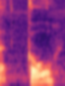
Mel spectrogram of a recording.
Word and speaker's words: cu: short for no cucumber but see you is pronounced a go in Vietnamese and it's a slang for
